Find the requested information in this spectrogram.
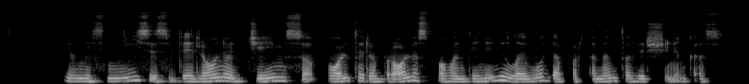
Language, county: Lithuanian, Klaipėda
